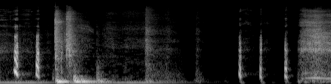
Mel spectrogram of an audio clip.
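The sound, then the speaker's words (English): A few sharp clicks and knocks, then a rustling clatter, followed after a pause by three quick latch-like clicks and a soft whoosh, as a door is opened for an Amazon package delivery. “Hold on, I got a freaking Amazon package. I have to open the door.”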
